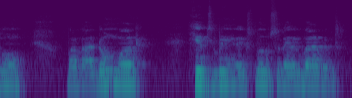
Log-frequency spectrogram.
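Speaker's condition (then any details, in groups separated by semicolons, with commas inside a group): Cerebral palsy; spastic type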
